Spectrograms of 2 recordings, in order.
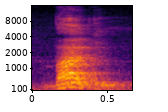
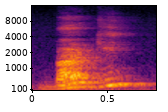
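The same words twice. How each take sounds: First: বার্গেন as "BAH-gin", silent r, falling; British pronunciation. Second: বার্গেন as "BAR-gin" with sounded r, rising; American pronunciation. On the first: Teacher offering the second version, British pronunciation. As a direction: drop the r in বার্গেন and let it fall. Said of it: "বার্গেন কিংবা". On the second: Teacher offering the first of two versions, American pronunciation. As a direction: sound the r in বার্গেন and lift the end. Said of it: "So শব্দটি হলো". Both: Shown as a demonstration.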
